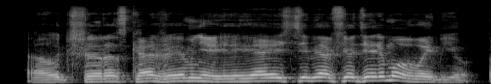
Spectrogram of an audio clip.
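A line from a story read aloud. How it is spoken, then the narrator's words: Growled. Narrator (Russian): прорычал Саббат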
